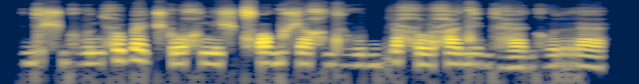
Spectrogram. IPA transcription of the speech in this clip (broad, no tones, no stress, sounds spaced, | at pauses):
ɡ e ʃ ɡʱ u n ħ u ɓ æ t͡ʃʼ u χ n i ʃ t͡sʼ ɒ ɡ u ʃ æ χ dʱ u b ɓ i ħ u ħ æ d e ɡʱ æ ɡʱ o r æ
